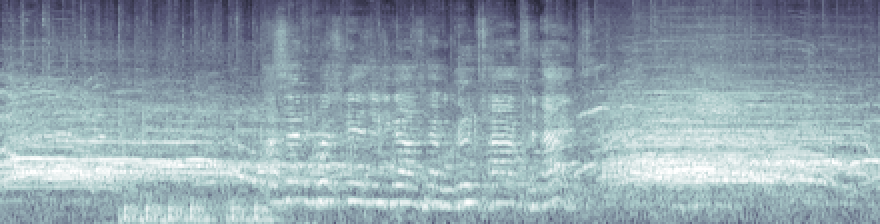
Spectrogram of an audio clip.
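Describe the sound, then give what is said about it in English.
A concert crowd at a show in Washington, D.C. cheers and yells loudly and continuously, with whoops and scattered shouts rising over a dense roar that dips briefly in the middle before swelling again. “Something about yelling, we just like it.”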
